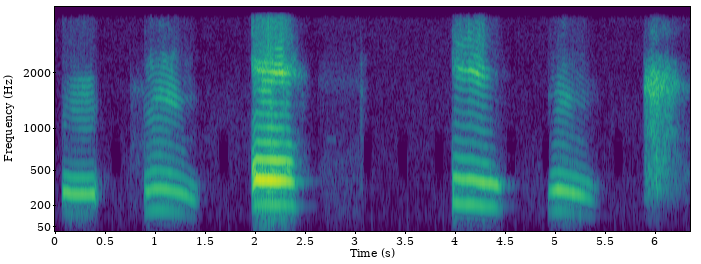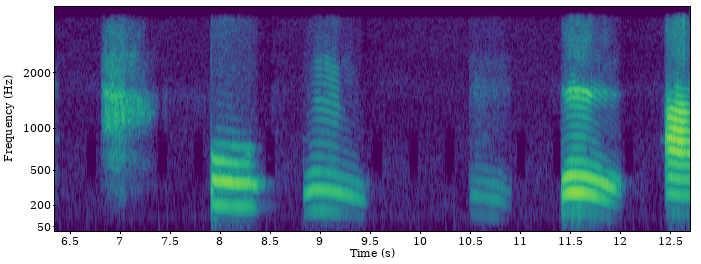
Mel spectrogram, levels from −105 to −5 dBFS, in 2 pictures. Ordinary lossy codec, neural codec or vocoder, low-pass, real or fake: none; none; 3.6 kHz; real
